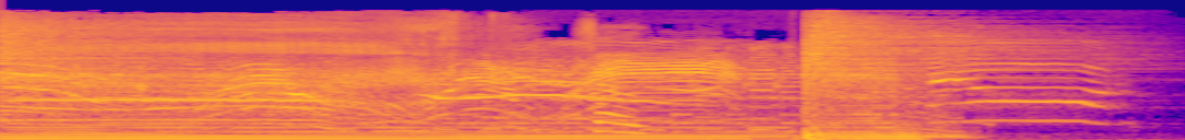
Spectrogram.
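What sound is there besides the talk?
cats meowing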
